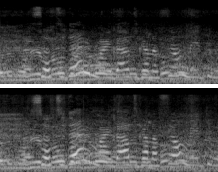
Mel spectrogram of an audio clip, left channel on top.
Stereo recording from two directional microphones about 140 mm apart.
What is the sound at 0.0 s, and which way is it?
Chatter, 25° right (ahead or behind).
